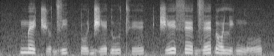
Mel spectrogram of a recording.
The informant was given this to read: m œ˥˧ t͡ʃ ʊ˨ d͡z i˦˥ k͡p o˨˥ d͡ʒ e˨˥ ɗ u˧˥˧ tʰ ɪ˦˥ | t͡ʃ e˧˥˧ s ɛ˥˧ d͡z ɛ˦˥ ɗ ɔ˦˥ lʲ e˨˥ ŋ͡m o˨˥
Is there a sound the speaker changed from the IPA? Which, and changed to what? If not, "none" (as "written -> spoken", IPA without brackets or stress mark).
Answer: œ˥˧ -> ɛ˥˧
